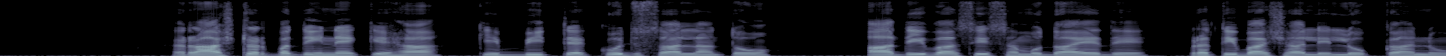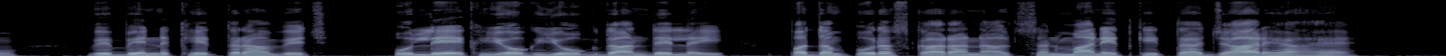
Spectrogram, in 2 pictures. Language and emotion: Punjabi, neutral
